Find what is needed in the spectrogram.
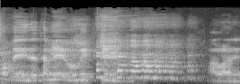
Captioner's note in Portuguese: risos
